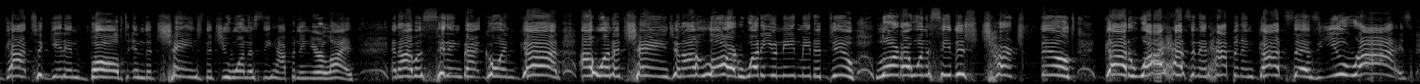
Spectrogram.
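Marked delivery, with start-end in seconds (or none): 3.9-12.4 loud, rising pulpit cry; shouting pleas to God from the pulpit; full-force preaching. Real, not acted. 12.4-14.1 loud, rising pulpit cry; shouting pleas to God from the pulpit; full-force preaching. Real, not acted.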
